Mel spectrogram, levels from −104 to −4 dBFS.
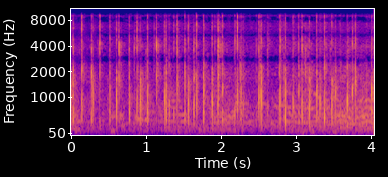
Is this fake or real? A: real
